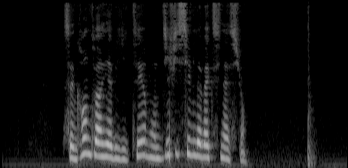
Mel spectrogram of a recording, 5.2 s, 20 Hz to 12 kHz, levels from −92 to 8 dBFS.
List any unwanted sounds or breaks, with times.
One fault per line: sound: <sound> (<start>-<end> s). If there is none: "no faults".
sound: laugh (4.6-4.8 s)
